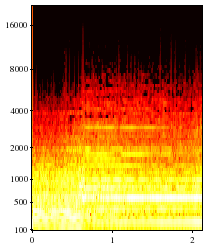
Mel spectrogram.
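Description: Depressive black metal track playing slow, sustained droning chords with no drum hits, the chord changing about half a second in.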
